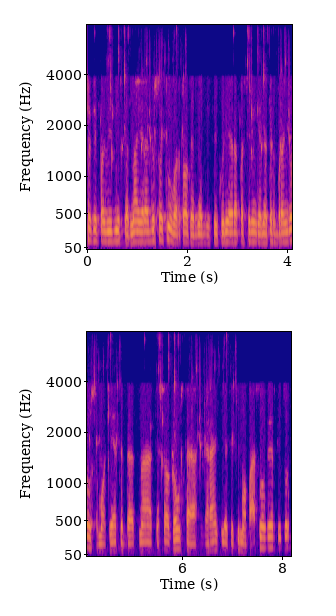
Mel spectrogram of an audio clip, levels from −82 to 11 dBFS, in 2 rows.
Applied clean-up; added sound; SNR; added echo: none; Drip; 20 dB; none.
